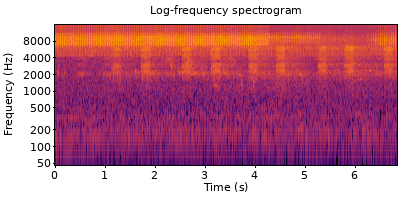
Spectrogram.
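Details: Wing-rubbing male cricket calling to attract or court a female or to scare rival males: a shrill, unbroken high trill that ends after four seconds, plus rhythmic pulsed chirps repeating roughly every half second to second.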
